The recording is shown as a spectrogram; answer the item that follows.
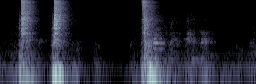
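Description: Three sharp impacts of practice swords, a spadroon against a dussack, in a sparring exchange: two in quick succession about half a second apart, then a third about a second and a half later.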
